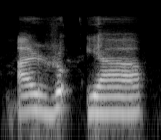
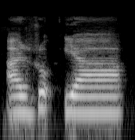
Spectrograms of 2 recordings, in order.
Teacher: So we don't give hard or a jerk, but just a soft jerk due to Hamza has sukoon.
